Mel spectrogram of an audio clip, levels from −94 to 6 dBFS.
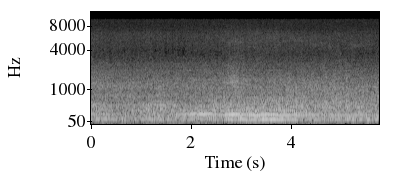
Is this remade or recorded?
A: remade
